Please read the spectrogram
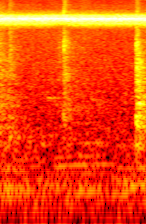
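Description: A pause in the talk, filled by a steady, unbroken high-pitched whine over a faint low hum.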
